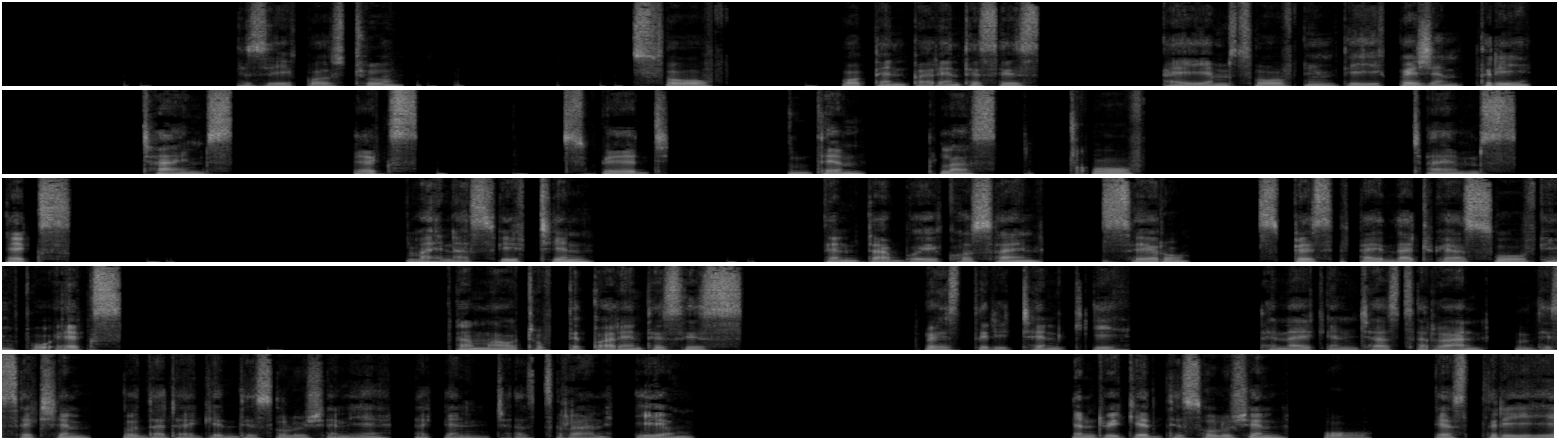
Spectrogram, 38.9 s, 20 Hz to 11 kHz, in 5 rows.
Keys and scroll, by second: 0.6 =, 1.6-3.5 typing, 4.8 shift+9, 7.1 3, 8.5 shift+8, 9.6 x, 10.2 shift+6, 10.7 shift+2, 11.3 2, 12.8 |, 13.1 2, 14.6 shift+8, 16.3-19.2 typing, 20.8 0, 22.1 ,, 23.7 x, 24.7 Right, 26.7 Right, 28.0 Return.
